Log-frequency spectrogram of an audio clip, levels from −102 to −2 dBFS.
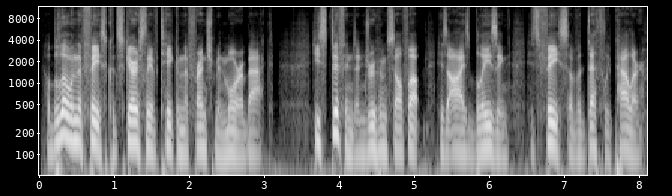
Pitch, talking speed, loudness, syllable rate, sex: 115 Hz, 205 wpm, -21 LUFS, 5.6 syllables/s, male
